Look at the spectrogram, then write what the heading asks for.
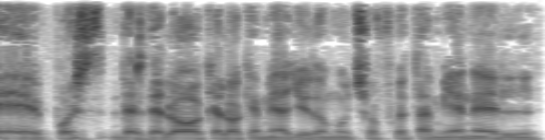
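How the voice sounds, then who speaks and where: A man talks in a very deep, low pitch with a somewhat breathy sound. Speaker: army officer. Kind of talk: interview. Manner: halting, many repetitions.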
